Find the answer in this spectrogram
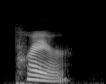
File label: "prayer", voice, spelling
